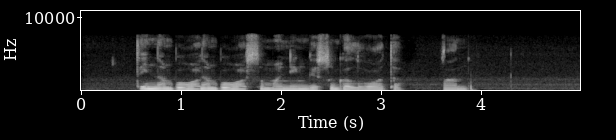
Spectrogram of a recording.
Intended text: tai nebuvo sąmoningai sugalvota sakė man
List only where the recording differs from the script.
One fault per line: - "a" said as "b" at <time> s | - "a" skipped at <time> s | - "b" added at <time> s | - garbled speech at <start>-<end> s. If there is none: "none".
- "nebuvo" added at 1.2 s
- "sakė" skipped at 3.2 s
